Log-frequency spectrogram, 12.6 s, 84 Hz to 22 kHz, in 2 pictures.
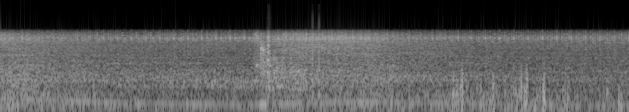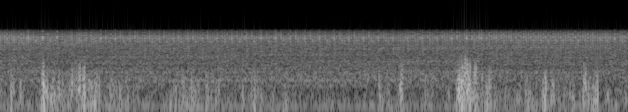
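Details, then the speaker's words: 1998 Nissan Skyline R34 2L at idle: uneven pulses and irregular stumbles in the exhaust note, and at lights the idle drops to about 300 rpm; a rough idle that the owner suspects is a misfire. "pretty much it just rocks around I'm not gonna hate every time I'm driving it every time I'm sitting a light it drops below the rev limit drops below about 300 sometimes"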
